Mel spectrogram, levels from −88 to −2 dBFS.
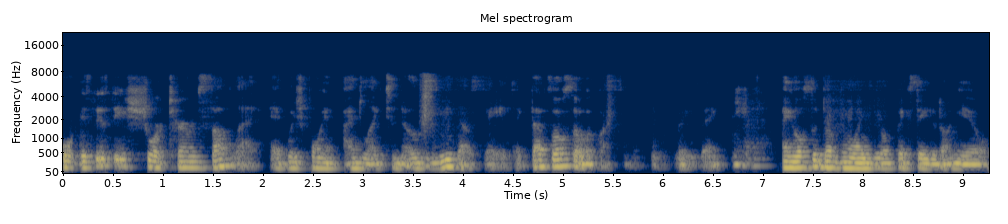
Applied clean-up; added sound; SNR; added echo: neural mask model DeepFilterNet 3.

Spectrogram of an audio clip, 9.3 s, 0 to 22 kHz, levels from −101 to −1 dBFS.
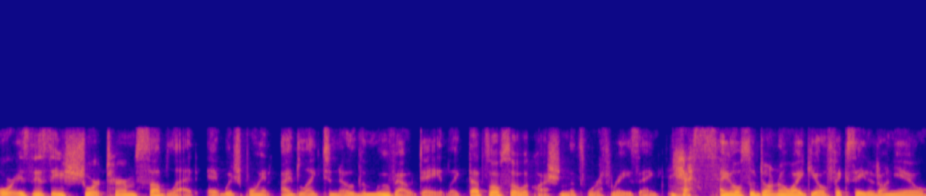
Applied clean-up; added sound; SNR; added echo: none; none; none; none.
